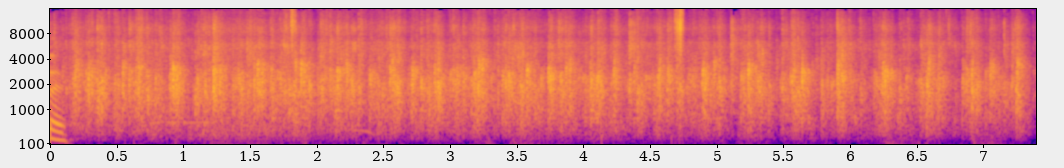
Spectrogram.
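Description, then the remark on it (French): An audience applauds feminist authors steadily for several seconds, a dense, sustained wash of many hands clapping at once, even in loudness throughout. “Donc vous allez pouvoir les applaudir ainsi que Sarah Pepp, grande autrice féministe également.”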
